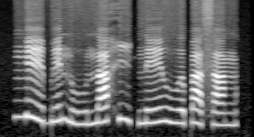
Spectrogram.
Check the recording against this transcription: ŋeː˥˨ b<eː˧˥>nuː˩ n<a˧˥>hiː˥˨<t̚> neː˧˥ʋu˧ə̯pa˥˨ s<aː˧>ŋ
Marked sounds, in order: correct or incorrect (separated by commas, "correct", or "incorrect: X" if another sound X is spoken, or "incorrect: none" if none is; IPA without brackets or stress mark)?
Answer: incorrect: e˧˥, correct, incorrect: k̚, incorrect: a˧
